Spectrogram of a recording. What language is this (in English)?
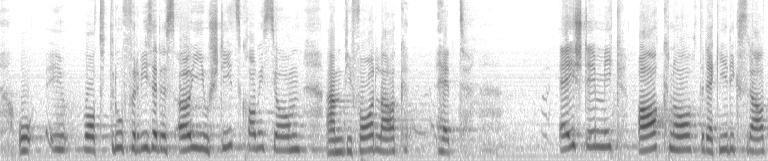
Swiss German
